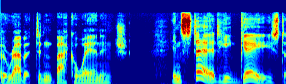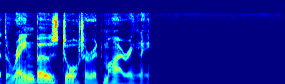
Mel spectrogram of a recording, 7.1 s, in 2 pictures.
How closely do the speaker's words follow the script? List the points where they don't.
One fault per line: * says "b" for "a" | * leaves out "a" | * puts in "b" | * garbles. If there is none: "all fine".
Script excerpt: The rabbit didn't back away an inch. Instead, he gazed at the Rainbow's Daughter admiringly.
all fine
